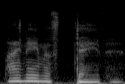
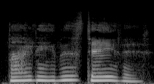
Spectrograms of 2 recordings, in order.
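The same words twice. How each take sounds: First: It is said in a normal, plain voice. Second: It is said in an eerie, ghostly voice. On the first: The speaker calls it wrong. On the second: The speaker calls it right.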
